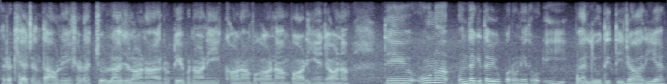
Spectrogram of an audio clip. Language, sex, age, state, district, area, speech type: Dogri, male, 18-30, Jammu and Kashmir, Reasi, rural, spontaneous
